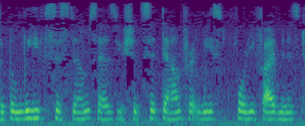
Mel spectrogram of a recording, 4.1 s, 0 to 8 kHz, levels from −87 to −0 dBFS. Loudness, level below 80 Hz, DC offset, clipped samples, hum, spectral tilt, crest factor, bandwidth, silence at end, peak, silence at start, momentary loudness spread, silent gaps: -28 LUFS; -48 dBFS; under 0.1%; under 0.1%; none; -6 dB/octave; 16 dB; 7.8 kHz; 0 s; -12 dBFS; 0 s; 8 LU; none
